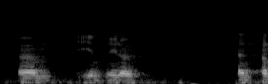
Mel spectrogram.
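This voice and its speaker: A man speaks with an English accent. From England. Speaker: seafarer. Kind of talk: panel discussion. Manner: halting, many fillers and repeats.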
